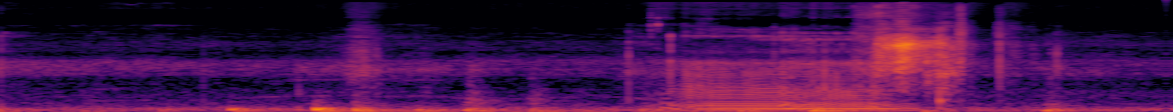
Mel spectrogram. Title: Puppy snores while sleeping, then stretches -golden retriever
